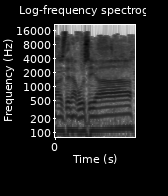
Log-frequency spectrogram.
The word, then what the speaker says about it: Aste Nagusia: Feliz Aste Nagusia. ¿Se dice así? ¿Eh? – Sí, ¿no? ¿Qué pasa? Buenas tardes. Sí, sí. Bueno, buenas tardes. Dice aquí, bueno, Aste Nagusia.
